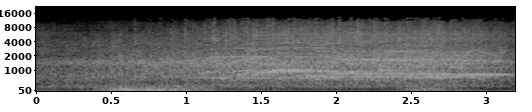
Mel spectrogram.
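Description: Police officers standing behind President Trump at Suffolk Community College applauding, a dense, steady patter of clapping that holds at an even, moderate level for a few seconds with no voices on top.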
